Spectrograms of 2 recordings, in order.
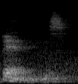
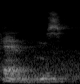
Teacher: neither of the two speakers has very much aspiration on voiceless plosives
